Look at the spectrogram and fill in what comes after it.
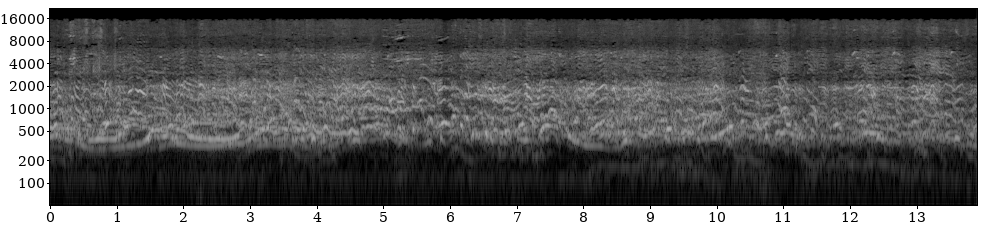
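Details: Grey wolves at Tama Zoo, Japan, November 2013, howling as a group; a busy tangle of wobbling, yodelling howls and short yips, many animals at once, tapering slightly near the end.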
